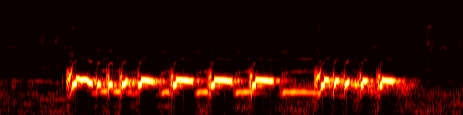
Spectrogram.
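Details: White zebra dove singing actively, used as a lure to stimulate breeding: two rolling phrases of rapid, stuttered coos, each note a short burst followed by a drawn-out mellow tone, repeated about three times per second.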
